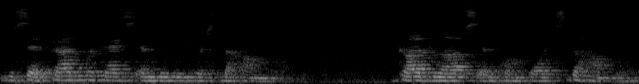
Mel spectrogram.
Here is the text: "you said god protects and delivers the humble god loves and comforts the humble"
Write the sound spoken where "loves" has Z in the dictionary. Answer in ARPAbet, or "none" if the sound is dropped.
S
